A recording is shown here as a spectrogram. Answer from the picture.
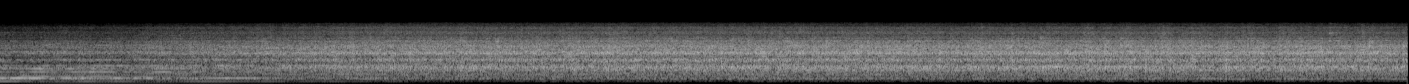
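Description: Live concert audience applauding as the song's last notes die away; the applause swells over the first few seconds, then holds steady.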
